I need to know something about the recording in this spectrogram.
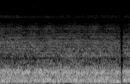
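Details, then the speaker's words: Smart air fryer, previously totally dead from an electrocuted gecko inside, after thermal fuse replacement on 220 V: steady even fan whir with no rattle or scraping while heating; normal fan operation. "Pokoknya udah kedengaran kipasnya bunyi gitu."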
